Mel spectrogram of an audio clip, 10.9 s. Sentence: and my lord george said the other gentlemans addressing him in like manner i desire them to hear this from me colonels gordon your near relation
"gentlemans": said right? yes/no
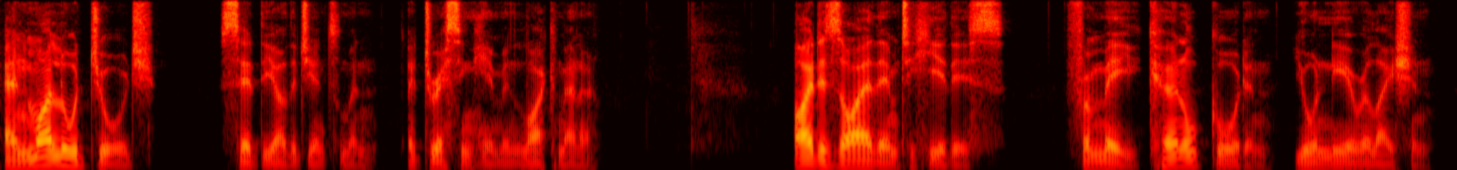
no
